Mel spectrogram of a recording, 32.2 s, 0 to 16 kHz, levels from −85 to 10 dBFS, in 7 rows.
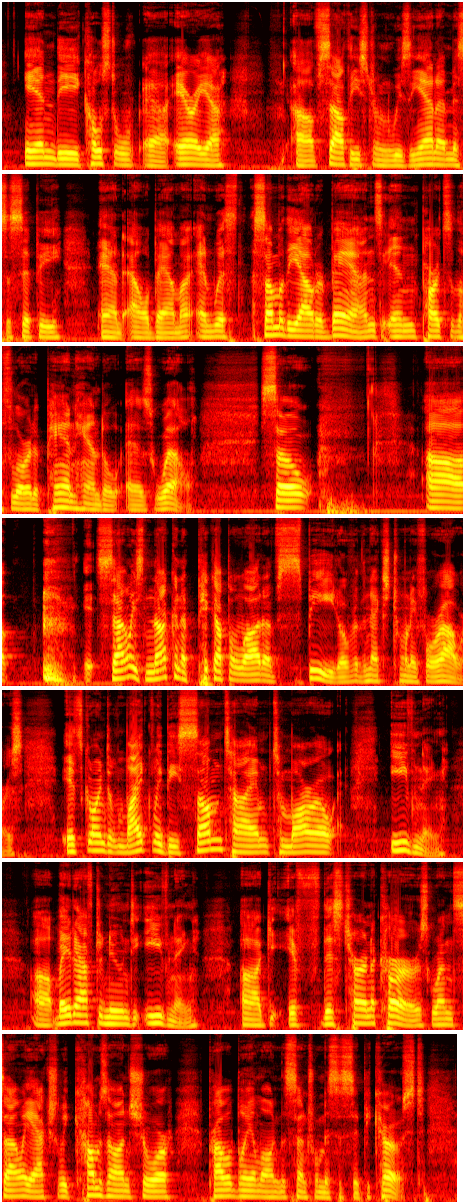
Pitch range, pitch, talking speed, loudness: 110-145 Hz, 125 Hz, 140 wpm, -15 LUFS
